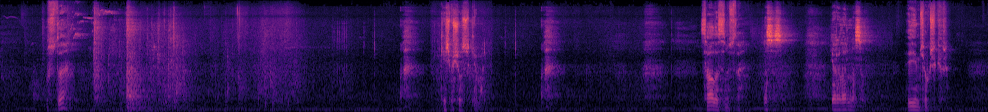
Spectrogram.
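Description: A man speaks quietly and weakly, close by.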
